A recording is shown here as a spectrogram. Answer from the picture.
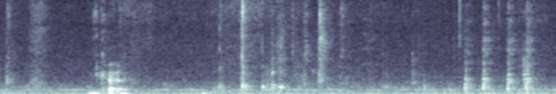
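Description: A few light, sharp clicks and taps from plastic iced-coffee cups being handled, with ice shifting in the cup, several coming in quick succession near the end.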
